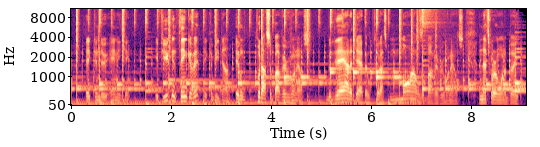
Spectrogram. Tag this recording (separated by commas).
Speech, Music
